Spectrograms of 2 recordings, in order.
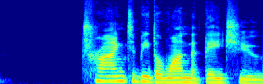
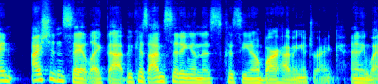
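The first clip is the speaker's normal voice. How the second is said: ordinary delivery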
